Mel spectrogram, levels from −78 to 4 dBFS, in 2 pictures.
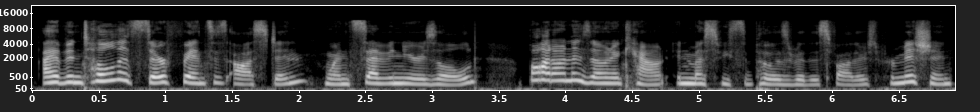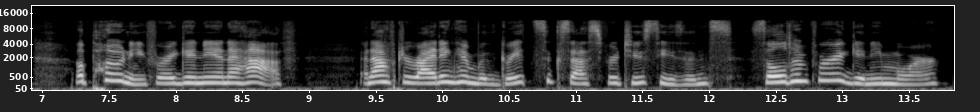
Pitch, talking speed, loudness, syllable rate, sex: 250 Hz, 210 wpm, -19 LUFS, 5.4 syllables/s, female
